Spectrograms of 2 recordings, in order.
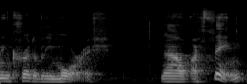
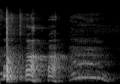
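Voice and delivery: burst of laughter; 12 semitones higher than usual. Real, not acted. Laughs at rash move question.

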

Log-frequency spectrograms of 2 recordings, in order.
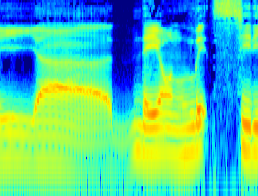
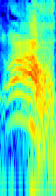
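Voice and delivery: high, loud scream of pain; 10 dB louder than usual. Acted. Nightwing stabbed in the ribs, loud pained scream. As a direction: cry out as if stabbed. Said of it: "Nightwing screams as he fucking keels over in pain".

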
